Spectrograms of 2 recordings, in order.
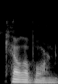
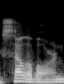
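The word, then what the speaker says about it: Celeborn: that they don't know how to pronounce Kelliborn correctly. I don't know who out there on the internet is saying Celiborn, but please stop. That's not the correct way to say it.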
